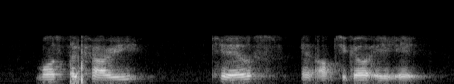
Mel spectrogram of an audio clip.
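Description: Speech coded throughout with the GSM full-rate codec, and the codec damage is plainly audible. The audio sits in a narrow line band of roughly 200 Hz to 3.7 kHz, with nothing above it. The voice carries the buzzy, gravelly texture of a coder that models the vocal tract and excites it with a sparse, regularly spaced pulse train, which fits the 13 kbps full-rate scheme. From 0.70 to 0.87 s there are GSM bit errors: the sound breaks into squawks and gargling pops as corrupted filter, pitch and gain parameters distort the spectrum and level. That span covers several 20 ms frames, and the damage points to a bit error rate of a few percent on the link.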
